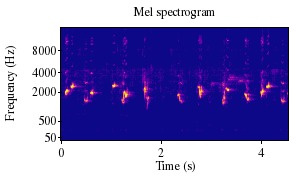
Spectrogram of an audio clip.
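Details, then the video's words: A Sooty-headed bulbul sings gacor ropel in the morning to get other bulbuls singing: bouncy two- and three-note whistled phrases, repeated about every half second, with a faint low hum. "trucukan gacor ROPEL PANJANG buat pancingan trucukan agar bunyi"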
